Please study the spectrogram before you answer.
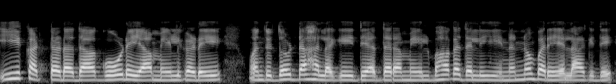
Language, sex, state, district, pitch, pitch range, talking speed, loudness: Kannada, female, Karnataka, Bidar, 205 Hz, 195-220 Hz, 115 wpm, -13 LUFS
